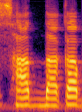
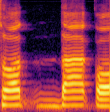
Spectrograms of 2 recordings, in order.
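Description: First: সাত দাকা with plain s and open a vowels; সাত দাকা read with light, everyday consonants; common mispronunciation. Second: সদ দা ক with rounded heavy s and k; সদ দা ক recited with full, heavy consonants; careful Quranic pronunciation. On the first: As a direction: say সাত দাকা with an ordinary Bengali k. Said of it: "তাহলে পড়াটা সহিশুদ্ধ হবে না". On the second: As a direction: sound out সদ দা ক syllable by syllable, o-coloured first and last. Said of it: "কীভাবে পড়তে হবে?". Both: Shown as a demonstration.

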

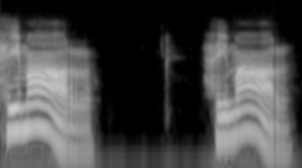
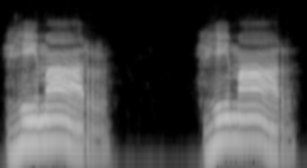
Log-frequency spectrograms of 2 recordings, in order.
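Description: First: "himar" with a throaty pharyngeal h; Arabic h in himar. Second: "himar" with a light English h; plain breathy English h on "himar". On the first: Teacher contrasting the two h sounds in one word. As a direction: squeeze the h of "himar". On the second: Teacher giving the English-h version for comparison. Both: Shown as a demonstration. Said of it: "I'll repeat that, the words with the two sounds".

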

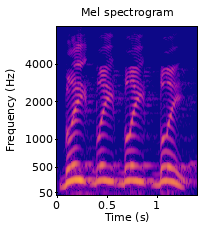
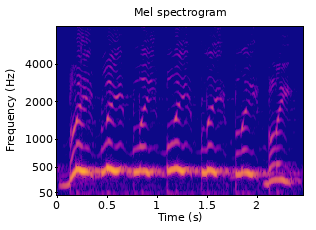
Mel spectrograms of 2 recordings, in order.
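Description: First: Fewer bleeps. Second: High squeaky bleep noises for cussing; comic high bleeping for a cussing refusal; censor bleeps. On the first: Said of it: "I only got half the bleeps". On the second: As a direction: squeak out censor beeps in place of swear words. Friend's cussing voiced as censor bleeps. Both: Retold or imitated.

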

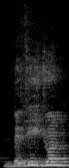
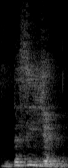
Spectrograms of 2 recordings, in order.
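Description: First: डिसीजन said with a j sound, dee-jee-jun, as a wrong example; डिसीजन mispronounced dee-jee-jun; wrong pronunciation. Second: डिसीजन said di-see-zhun, the right way; careful correct डिसीजन; correct pronunciation. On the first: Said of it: "ये pronunciation तलफ़ुज़ गलत है". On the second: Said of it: "pronunciation तलफ़ुज़ गलत है". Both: Shown as a demonstration.

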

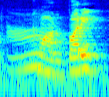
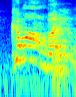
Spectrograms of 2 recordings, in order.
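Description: First: Said in the usual way. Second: Loud, high urging shout; urgent pleading. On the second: Real, not acted. Player urging the buddy up, high urgent shout. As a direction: push the climber on louder. Player urges climber, louder.

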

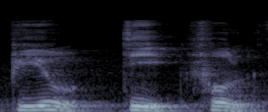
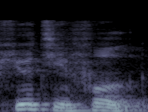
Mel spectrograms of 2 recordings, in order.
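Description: First: Beautiful drawn out very slowly, each syllable separate; teacher slowly counting the syllables of beautiful. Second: Said in the usual way. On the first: Shown as a demonstration. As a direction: stretch out beautiful so every syllable is heard. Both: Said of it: "ثلاث مقاطع صوتية".

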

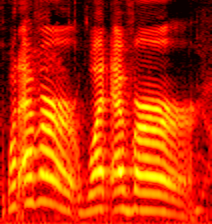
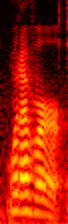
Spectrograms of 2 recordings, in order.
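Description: First: Exasperated drawn-out whatever. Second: Said in the usual way. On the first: Pretend. Dismissive whatever, drawn out louder.

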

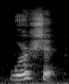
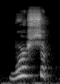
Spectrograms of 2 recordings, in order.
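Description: First: Firm, even one-word confirmation. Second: High, incredulous one-word question; startled, much higher, rising; sputtered. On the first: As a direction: state it with calm certainty. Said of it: "he said firmly". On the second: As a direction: blurt it in disbelief, pitch jumping up. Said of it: "sputtered the prince". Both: A narrator's reading.

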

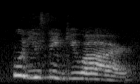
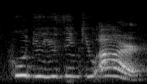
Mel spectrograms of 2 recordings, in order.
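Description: First: Said in the usual way. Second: Higher, louder mock outrage; loud indignant scolding. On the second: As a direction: demand it, affronted. Louder repeat scolding the dog.

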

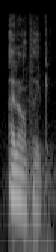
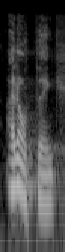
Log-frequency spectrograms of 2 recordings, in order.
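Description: First: Much softer, fading to almost nothing; trailing off. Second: Said in the usual way. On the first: Real, not acted. Speaker at the podium, trailing off much softer. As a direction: let the words die away as you finish. Repeated phrase, second fainter.

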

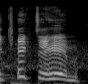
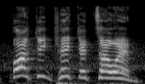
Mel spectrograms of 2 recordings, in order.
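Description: First: Said in the usual way. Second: Louder, forceful outburst; angry yell. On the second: Real, not acted. Gamer repeating his ignored kick command, angry yell. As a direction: yell the order at a deaf teammate.

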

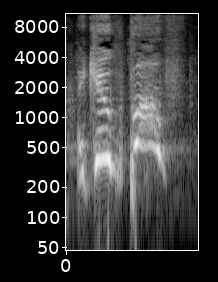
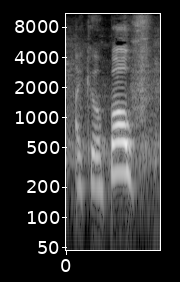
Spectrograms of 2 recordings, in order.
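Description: First: Higher, louder, crowing on BOTH; excited exclamation. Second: Said in the usual way. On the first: Real, not acted. Gamer celebrating a double kill, excited shout. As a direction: exclaim it with BOTH ringing out high.

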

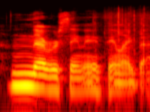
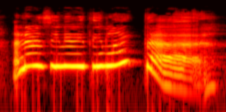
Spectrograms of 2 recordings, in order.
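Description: First: Said in the usual way. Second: Very high, louder amazed squeal. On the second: Real, not acted. Crafter amazed by a new trim, high squeal.

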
